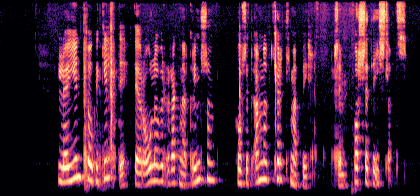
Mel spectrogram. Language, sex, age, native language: Icelandic, female, 40-49, Icelandic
